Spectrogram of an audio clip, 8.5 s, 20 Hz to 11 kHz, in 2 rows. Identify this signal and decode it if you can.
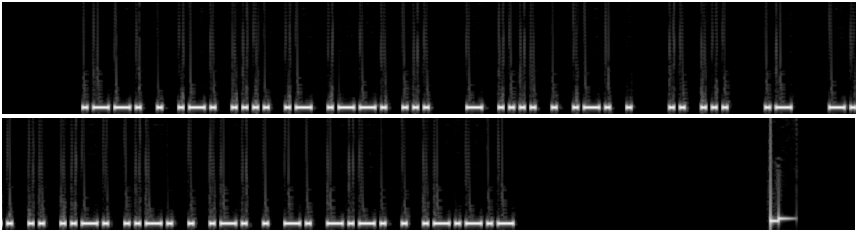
Morse code, heard as a keyed tone, about 41 wpm, 700 Hz. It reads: PERHAPS THERE IS A DIFFERENCE.
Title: Sentences from Top 1000 Words - Review Part 5 - 45wpm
